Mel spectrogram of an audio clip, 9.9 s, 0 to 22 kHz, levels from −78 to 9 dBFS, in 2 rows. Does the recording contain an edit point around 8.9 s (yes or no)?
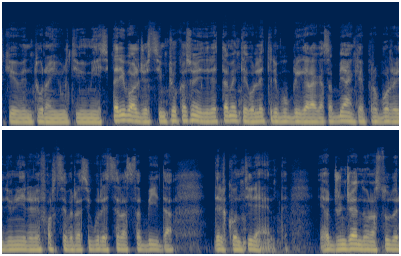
no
